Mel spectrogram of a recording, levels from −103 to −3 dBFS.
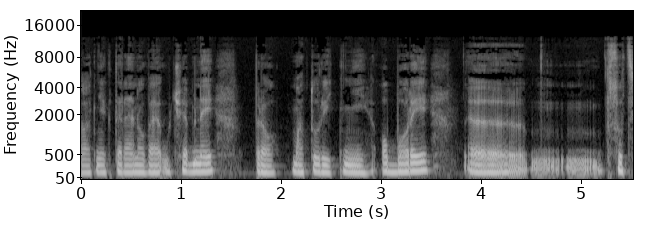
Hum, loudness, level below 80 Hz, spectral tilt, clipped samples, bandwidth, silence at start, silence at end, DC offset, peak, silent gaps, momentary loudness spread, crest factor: none; -33 LUFS; -64 dBFS; -6 dB/octave; under 0.1%; 12.5 kHz; 0 s; 0 s; under 0.1%; -16 dBFS; none; 9 LU; 16 dB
